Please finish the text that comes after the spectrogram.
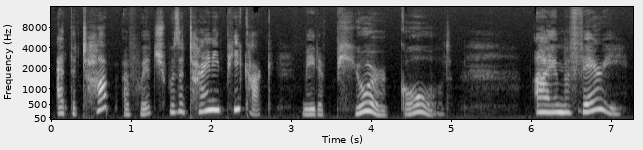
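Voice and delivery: lively storybook narration; animated picture-book reading; reading to children. A narrator's reading. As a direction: read it like a bedtime picture book. Reads story aloud to children.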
